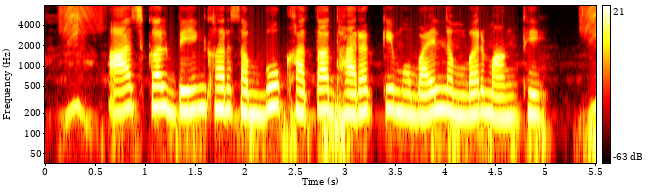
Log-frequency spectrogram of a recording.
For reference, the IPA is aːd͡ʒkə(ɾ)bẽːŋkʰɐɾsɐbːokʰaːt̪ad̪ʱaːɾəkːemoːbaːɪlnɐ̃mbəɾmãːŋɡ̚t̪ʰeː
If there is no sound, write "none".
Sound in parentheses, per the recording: l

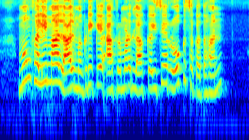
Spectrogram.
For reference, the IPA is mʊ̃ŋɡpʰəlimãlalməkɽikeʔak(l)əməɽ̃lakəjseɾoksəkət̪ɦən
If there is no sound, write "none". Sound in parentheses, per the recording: ɾ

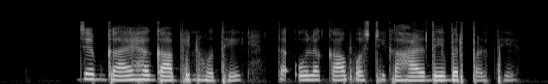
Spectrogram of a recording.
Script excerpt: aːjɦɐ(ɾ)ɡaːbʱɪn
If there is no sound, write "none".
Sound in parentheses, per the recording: none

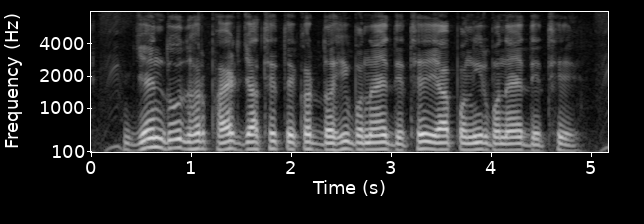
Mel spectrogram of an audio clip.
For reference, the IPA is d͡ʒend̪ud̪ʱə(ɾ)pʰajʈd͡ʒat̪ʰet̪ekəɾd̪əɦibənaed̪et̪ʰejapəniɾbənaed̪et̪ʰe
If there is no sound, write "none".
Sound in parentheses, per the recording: ɾ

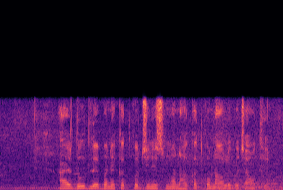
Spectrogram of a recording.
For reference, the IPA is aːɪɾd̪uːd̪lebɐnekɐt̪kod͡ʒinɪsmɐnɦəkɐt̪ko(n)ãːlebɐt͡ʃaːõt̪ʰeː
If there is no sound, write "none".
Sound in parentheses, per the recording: n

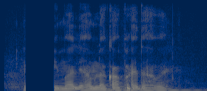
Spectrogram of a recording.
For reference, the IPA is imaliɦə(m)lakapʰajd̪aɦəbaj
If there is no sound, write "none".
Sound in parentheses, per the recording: m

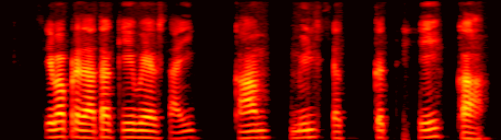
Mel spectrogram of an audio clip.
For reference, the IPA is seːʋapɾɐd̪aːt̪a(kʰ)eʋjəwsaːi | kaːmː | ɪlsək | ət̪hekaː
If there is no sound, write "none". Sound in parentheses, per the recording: k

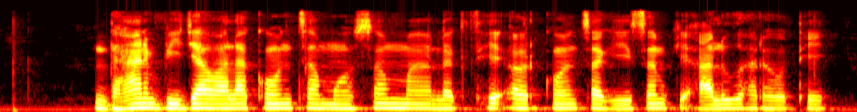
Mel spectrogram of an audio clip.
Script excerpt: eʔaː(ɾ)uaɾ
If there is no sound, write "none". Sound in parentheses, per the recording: l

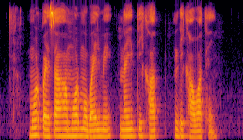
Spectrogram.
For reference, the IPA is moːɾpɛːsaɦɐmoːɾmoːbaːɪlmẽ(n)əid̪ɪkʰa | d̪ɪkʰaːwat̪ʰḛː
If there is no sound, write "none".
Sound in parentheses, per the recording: n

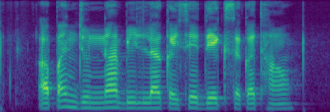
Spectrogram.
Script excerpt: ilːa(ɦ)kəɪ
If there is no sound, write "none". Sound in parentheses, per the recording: none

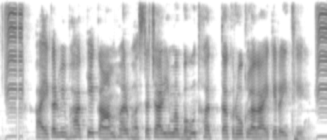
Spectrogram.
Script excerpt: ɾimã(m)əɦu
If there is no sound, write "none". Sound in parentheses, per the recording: b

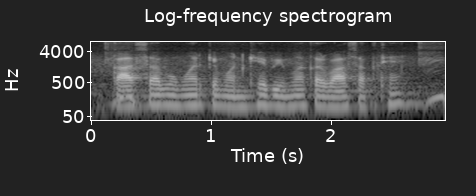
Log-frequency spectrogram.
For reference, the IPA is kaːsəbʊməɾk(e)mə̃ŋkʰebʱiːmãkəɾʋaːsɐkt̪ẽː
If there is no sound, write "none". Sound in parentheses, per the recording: e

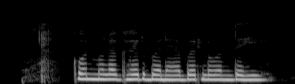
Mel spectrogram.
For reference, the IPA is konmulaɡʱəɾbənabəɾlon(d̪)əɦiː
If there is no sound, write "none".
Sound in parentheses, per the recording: d̪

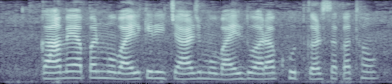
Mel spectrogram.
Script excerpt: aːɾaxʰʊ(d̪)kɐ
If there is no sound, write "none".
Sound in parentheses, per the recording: d̪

